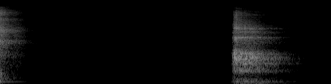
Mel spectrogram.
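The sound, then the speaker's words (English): Breaths taken by a person on request: one airy breath trailing off at the start, then after a silent pause a single clear, breathy, unvoiced exhale lasting under a second. “Take a breath for me. Take a breath for me.”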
